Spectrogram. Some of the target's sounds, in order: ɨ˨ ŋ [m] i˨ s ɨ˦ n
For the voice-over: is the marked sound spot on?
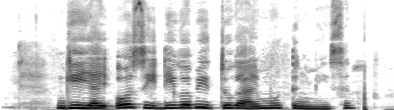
yes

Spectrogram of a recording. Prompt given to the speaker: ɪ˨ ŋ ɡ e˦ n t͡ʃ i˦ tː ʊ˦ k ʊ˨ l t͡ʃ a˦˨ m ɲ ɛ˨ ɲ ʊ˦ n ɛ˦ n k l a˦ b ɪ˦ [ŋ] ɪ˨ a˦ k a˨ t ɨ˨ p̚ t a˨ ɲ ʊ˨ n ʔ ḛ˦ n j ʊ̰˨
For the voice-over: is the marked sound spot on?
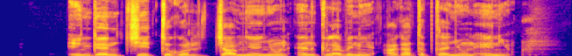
no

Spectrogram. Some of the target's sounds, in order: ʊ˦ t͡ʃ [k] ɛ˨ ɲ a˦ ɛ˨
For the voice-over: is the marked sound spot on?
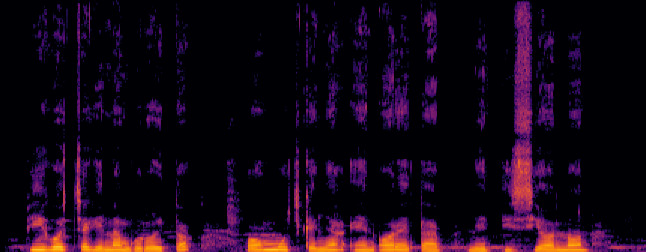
yes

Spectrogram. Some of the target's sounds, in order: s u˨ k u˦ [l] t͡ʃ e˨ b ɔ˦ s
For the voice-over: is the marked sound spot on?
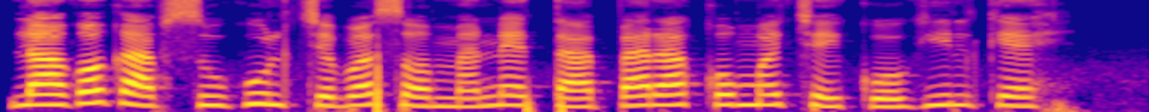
yes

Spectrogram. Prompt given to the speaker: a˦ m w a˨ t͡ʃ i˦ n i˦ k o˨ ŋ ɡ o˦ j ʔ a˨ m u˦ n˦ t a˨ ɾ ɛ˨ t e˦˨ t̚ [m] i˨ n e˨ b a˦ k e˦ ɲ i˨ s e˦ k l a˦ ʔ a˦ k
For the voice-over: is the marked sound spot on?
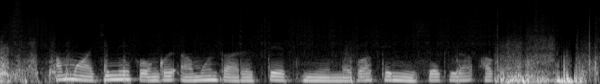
no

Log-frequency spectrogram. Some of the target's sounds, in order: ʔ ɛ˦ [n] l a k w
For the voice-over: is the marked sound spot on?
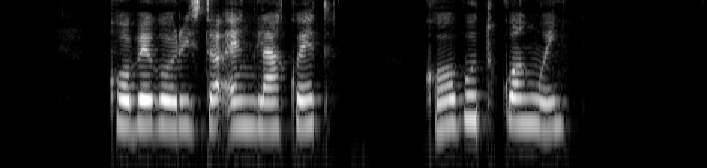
no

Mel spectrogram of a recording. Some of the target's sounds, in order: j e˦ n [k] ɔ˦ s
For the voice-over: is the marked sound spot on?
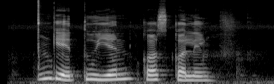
yes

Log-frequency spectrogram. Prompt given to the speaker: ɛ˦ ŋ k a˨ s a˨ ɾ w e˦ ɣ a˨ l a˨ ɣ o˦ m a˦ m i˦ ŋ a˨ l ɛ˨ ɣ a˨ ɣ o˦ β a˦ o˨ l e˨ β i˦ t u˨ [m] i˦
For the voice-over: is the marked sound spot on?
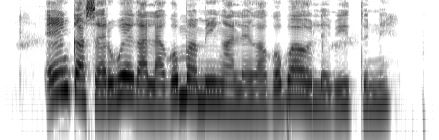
no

